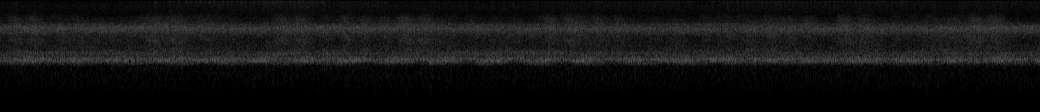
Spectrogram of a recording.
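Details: Chorus of crickets as forest ambience: steady, high, layered trilling without pauses, a faint rapid ticking texture on top, level and even from start to finish.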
